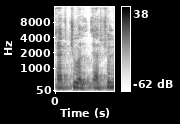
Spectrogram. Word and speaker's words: actual: इसी तरह से एक्चुअल, इसमें देखिए ACTUAL, इसमें UAL आया है, एक्चुअल, इसे बोलेंगे एक्चुअल मीन्स असल या असली।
